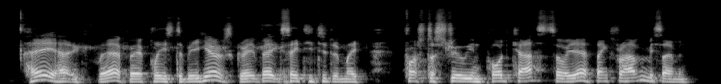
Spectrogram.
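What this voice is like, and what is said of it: Scottish accent. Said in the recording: “a nice Scottish accent”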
